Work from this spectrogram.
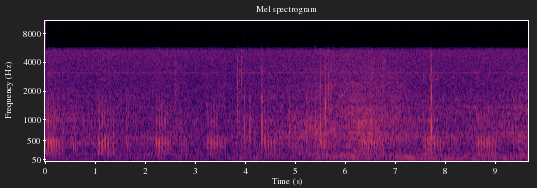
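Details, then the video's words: Domestic cat purring loudly: a low continuous rumbling purr with soft breathy pulses roughly once a second, alternating inhale and exhale, plus faint clicks and light background noise. "The cat Daisy is purring loudly"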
